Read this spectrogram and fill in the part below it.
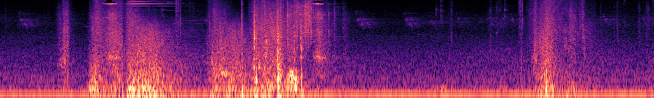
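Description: Magical whooshing and chiming effects sound in bursts.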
